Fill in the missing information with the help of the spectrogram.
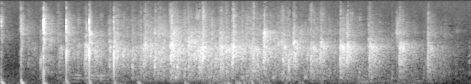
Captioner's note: applause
